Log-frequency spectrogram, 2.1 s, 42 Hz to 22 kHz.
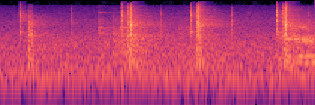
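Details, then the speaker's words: Chevy 2500HD Duramax with A/C not working: four sharp dry clicks as compressor clutch engages when power applied at fuse 16, proving fuse and wiring to compressor good. "If we apply power to it, it should click the compressor."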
